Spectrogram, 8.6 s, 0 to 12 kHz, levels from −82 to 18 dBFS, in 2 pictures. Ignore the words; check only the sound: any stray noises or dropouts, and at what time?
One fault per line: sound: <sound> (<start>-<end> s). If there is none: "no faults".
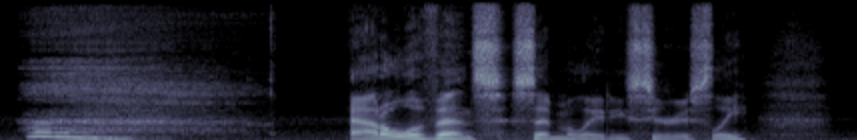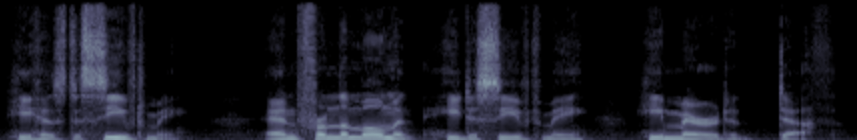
sound: sigh (0.1-1.4 s)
